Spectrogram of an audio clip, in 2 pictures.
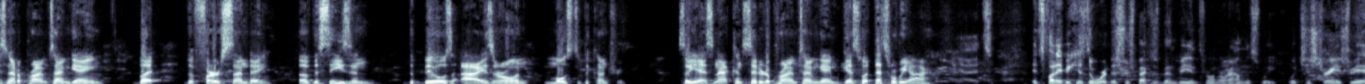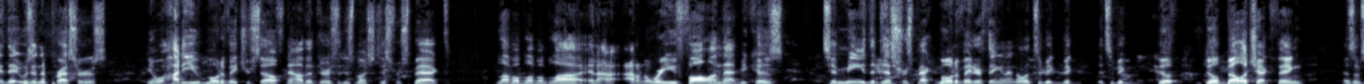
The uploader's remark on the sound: HUMP DAY HOTLINE | LIVE AT O'NEILL'S. The Guys are out and about all around Buffalo including do a LIVE broadcast from O'Neill's Stadium Inn right across from Highmark Stadium.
